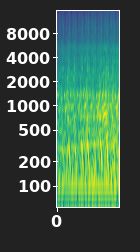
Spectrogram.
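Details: 1960s Mack diesel truck just started, with the injection pump needing cleaning and injectors needing redoing: lumpy, uneven idle clatter with beats dropping out. Rough idle from a faulty injection pump; oil pressure is about 55–60 psi.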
